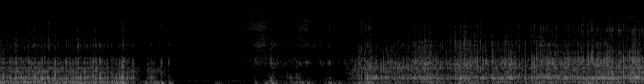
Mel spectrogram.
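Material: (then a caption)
Cardboard. Long nails scratch the sides of a hollow, black textured cardboard gift tube, making a dense, rasping scrape with a mid-range body. The scratching eases into a quieter, sparser stretch in the middle before resuming at full, steady intensity.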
